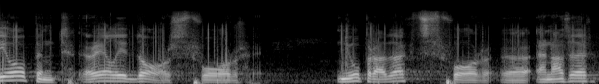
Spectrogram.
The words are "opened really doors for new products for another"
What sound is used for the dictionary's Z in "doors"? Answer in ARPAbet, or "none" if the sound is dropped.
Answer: S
